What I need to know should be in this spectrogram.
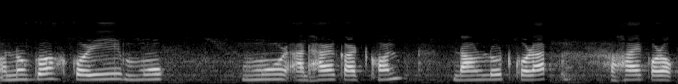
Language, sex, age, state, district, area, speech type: Assamese, female, 45-60, Assam, Jorhat, urban, read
